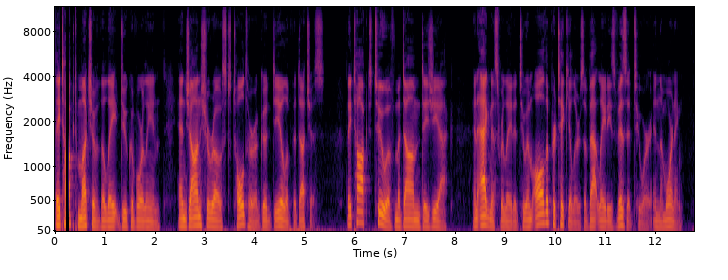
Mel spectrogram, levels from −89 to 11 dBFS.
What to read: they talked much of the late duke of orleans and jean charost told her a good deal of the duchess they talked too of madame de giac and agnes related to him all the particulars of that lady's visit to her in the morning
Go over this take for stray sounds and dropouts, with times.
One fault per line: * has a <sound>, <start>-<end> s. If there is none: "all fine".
* has a dropout, 0.2-0.3 s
